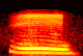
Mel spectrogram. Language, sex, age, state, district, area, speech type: Nepali, female, 60+, West Bengal, Kalimpong, rural, conversation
